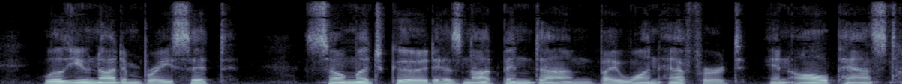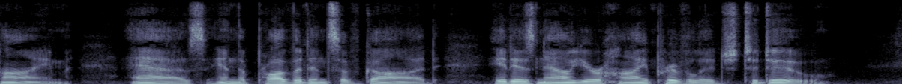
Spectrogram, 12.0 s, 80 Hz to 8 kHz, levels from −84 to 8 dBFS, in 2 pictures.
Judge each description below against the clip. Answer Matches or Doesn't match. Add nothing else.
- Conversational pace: Matches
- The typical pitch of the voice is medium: Doesn't match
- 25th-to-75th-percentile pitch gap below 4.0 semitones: Matches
